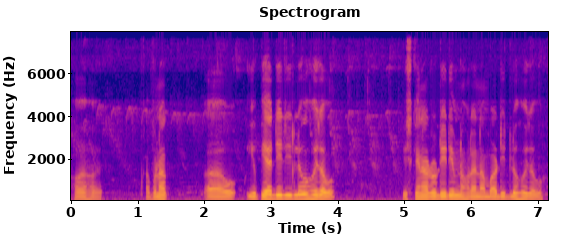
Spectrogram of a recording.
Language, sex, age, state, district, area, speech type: Assamese, male, 30-45, Assam, Charaideo, rural, spontaneous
